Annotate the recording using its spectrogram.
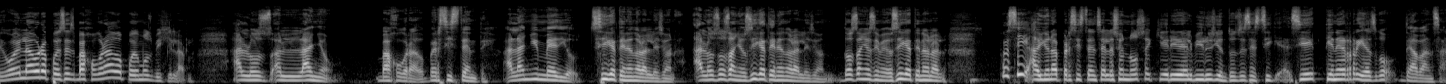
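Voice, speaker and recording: The speech moves at a very fast pace with lively intonation. The background is quiet. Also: woman. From Mexico, Cancún; Mexico. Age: 30s. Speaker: gynecologist; guest. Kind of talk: interview. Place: studio. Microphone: studio mic.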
